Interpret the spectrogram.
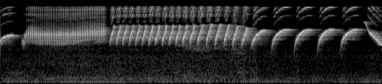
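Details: Canary in full roll, spurring other canaries to sing: a sustained buzzy high tone, then a rapid trill of repeated notes that slows into widely spaced arched whistles.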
